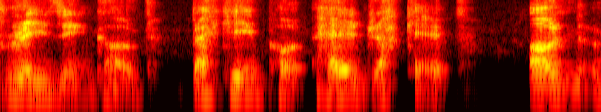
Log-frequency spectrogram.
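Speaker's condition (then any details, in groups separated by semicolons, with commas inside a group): Cerebral palsy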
